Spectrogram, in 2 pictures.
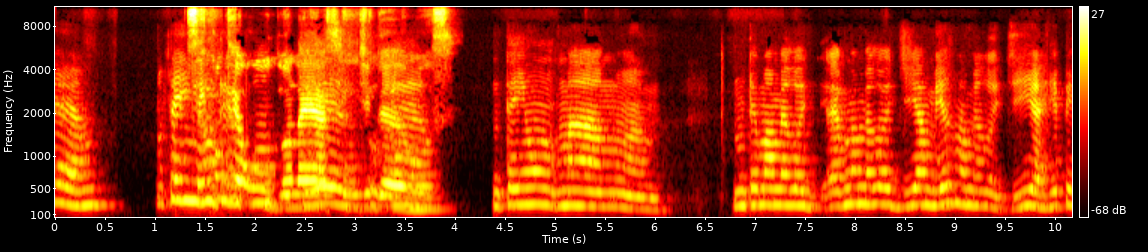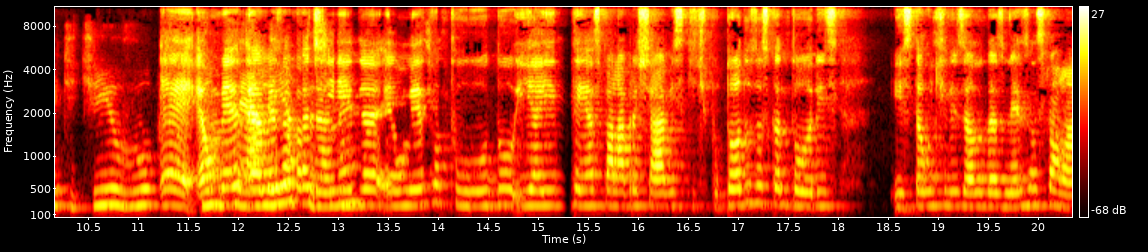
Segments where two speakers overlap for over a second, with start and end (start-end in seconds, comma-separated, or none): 1.3-3.8, 11.6-13.3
